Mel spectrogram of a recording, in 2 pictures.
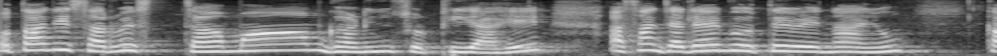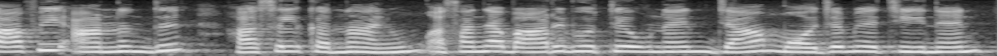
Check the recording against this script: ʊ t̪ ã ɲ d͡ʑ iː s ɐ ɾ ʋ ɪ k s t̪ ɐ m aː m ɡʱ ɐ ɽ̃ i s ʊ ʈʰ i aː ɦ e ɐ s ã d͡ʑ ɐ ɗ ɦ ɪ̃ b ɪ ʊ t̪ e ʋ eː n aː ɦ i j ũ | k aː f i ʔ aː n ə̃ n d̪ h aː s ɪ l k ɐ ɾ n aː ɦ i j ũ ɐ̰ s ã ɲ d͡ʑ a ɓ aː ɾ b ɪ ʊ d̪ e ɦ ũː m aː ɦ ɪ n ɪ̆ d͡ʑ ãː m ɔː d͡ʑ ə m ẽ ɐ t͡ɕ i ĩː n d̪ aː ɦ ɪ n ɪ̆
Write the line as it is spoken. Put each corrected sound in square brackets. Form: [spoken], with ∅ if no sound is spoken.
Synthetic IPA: ʊ t̪ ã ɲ d͡ʑ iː s ɐ ɾ ʋ ɪ [∅] s t̪ ɐ m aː m ɡʱ ɐ ɽ̃ i s ʊ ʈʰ i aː ɦ e ɐ s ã d͡ʑ ɐ ɗ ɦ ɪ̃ b ɪ ʊ t̪ e ʋ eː n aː ɦ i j ũ | k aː f i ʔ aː n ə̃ n d̪ h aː s ɪ l k ɐ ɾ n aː ɦ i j ũ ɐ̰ s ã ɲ d͡ʑ a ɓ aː ɾ b ɪ ʊ [t̪] e ɦ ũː [n] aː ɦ ɪ n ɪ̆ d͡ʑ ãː m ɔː d͡ʑ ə m ẽ ɐ t͡ɕ i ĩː n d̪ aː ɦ ɪ n ɪ̆

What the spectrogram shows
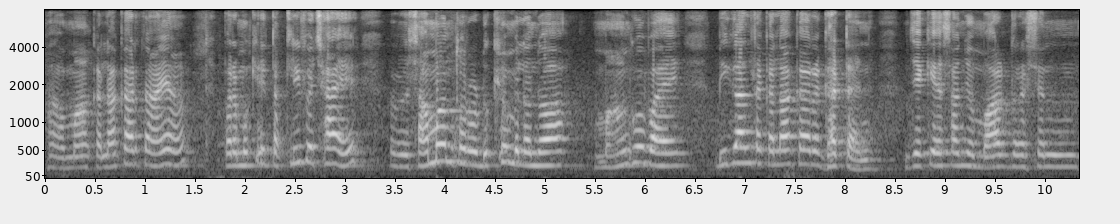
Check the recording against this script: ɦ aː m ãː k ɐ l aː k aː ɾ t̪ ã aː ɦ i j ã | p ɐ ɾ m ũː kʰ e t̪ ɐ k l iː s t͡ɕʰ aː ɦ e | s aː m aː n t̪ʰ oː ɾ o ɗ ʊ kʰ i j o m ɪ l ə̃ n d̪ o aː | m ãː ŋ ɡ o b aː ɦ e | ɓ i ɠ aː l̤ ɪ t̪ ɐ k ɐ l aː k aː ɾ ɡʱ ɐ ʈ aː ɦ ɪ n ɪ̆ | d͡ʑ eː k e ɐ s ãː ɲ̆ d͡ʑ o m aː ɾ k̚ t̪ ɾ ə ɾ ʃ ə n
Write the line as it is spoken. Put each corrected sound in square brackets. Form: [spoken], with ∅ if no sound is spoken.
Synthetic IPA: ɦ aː m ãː k ɐ l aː k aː ɾ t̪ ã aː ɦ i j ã | p ɐ ɾ m ũː kʰ e t̪ ɐ k l iː [f] t͡ɕʰ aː ɦ e | s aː m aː n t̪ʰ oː ɾ o ɗ ʊ kʰ i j o m ɪ l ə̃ n d̪ o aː | m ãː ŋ ɡ o b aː ɦ e | ɓ [iː] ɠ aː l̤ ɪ t̪ ɐ k ɐ l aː k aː ɾ ɡʱ ɐ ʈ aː ɦ ɪ n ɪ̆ | d͡ʑ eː k e ɐ s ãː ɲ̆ d͡ʑ o m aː ɾ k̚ [d̪] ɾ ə ɾ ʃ ə n

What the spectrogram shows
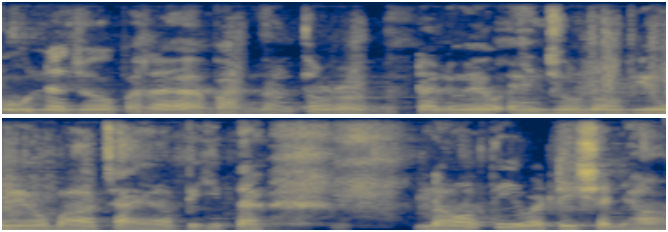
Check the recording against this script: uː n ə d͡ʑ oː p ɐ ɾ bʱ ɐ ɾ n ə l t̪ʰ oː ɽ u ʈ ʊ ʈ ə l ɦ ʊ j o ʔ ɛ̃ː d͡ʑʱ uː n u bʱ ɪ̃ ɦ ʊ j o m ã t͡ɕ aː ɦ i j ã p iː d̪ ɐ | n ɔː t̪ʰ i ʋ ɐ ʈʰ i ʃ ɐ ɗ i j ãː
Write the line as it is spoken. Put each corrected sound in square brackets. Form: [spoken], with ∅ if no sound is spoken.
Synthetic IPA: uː n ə d͡ʑ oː p ɐ ɾ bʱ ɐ ɾ n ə l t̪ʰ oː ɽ [o] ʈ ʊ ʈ ə l ɦ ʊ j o ʔ ɛ̃ː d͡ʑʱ uː n [o] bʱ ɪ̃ ɦ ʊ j o m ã t͡ɕ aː ɦ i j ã p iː [t̪] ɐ | n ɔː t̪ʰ i ʋ ɐ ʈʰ i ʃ ɐ ɗ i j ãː

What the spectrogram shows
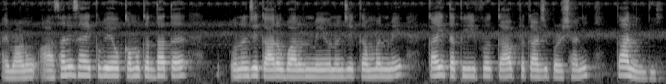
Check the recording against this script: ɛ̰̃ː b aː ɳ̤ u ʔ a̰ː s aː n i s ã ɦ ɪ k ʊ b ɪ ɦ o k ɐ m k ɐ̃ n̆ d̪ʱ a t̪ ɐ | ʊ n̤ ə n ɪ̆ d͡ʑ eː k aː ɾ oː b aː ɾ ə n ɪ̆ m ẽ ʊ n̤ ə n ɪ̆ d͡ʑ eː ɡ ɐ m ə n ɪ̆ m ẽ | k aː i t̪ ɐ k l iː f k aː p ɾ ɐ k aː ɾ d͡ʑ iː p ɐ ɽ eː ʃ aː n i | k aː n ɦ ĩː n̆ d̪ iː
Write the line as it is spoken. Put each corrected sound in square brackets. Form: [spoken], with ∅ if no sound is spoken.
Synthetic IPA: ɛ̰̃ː [m] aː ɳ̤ u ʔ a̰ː s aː n i s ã ɦ ɪ k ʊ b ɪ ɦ o k ɐ m k ɐ̃ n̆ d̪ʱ a t̪ ɐ | ʊ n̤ ə n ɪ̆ d͡ʑ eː k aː ɾ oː b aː ɾ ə n ɪ̆ m ẽ ʊ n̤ ə n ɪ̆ d͡ʑ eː [k] ɐ m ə n ɪ̆ m ẽ | k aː i t̪ ɐ k l iː f k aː p ɾ ɐ k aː ɾ d͡ʑ iː p ɐ [ɾ] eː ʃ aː n i | k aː n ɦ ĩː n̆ d̪ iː

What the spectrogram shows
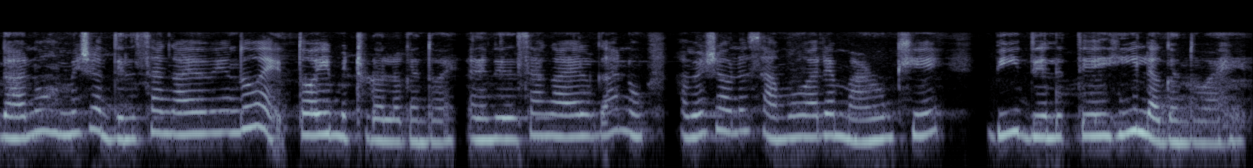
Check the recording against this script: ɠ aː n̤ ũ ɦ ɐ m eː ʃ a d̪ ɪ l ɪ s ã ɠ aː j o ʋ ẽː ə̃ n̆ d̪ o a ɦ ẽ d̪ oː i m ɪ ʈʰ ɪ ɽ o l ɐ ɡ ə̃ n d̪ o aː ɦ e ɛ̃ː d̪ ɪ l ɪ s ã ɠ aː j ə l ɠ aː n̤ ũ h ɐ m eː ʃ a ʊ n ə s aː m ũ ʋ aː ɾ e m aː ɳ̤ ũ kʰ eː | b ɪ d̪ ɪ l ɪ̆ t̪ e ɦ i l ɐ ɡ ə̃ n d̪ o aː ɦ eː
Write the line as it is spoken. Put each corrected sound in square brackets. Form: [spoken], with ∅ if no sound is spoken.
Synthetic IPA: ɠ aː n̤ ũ ɦ ɐ m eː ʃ a d̪ ɪ l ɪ s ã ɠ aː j o ʋ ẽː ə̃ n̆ d̪ o a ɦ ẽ [t̪] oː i m ɪ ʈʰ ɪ ɽ o l ɐ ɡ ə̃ n d̪ o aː ɦ e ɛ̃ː d̪ ɪ l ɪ s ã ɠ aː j ə l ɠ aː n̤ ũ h ɐ m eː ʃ a ʊ n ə s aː m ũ ʋ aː ɾ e m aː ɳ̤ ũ kʰ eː | b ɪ d̪ ɪ l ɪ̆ t̪ e ɦ i l ɐ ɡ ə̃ n d̪ o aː ɦ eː

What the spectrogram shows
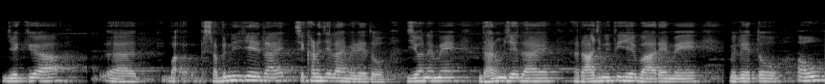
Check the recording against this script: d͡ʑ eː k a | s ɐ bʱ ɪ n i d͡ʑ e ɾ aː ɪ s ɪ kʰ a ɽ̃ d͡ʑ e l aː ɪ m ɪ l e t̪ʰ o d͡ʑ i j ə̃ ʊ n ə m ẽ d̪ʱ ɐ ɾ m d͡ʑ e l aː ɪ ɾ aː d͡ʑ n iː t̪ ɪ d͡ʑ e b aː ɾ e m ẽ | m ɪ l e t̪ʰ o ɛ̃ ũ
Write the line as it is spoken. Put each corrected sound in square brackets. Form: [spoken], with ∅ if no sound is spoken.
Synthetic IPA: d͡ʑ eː k a | s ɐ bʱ ɪ n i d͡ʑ e [l] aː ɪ s ɪ kʰ [ə] ɽ̃ d͡ʑ e l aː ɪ m ɪ l e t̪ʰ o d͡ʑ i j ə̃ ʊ n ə m ẽ d̪ʱ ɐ ɾ m d͡ʑ e l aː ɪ ɾ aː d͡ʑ n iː t̪ [i] d͡ʑ e b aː ɾ e m ẽ | m ɪ l e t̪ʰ o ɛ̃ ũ

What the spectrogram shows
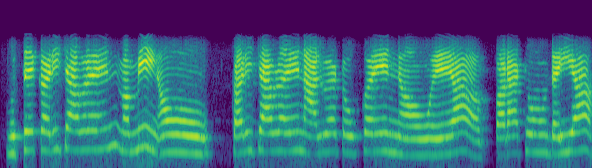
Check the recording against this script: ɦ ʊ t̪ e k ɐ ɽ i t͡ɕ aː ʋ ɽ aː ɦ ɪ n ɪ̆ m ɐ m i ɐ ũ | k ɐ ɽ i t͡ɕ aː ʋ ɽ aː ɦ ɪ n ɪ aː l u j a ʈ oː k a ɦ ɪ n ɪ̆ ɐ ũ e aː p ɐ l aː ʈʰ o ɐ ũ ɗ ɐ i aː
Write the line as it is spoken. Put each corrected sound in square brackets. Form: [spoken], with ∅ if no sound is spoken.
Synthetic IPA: ɦ ʊ t̪ e k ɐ ɽ i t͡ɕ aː ʋ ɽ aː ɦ ɪ n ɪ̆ m ɐ m i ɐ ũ | k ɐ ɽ i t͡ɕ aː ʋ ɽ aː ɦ ɪ n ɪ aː l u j a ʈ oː k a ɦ ɪ n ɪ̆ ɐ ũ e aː p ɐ [ɽ] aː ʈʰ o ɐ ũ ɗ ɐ i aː

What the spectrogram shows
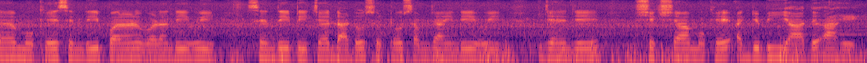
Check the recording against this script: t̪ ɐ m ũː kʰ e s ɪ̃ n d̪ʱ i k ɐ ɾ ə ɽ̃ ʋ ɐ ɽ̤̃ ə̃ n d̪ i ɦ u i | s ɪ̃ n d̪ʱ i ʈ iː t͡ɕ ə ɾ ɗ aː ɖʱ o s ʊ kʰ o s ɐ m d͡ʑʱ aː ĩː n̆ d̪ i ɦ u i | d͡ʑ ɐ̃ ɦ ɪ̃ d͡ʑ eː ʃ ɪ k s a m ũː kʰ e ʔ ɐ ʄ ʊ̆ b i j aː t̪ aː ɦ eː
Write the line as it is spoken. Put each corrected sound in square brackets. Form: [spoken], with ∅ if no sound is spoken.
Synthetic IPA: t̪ ɐ m ũː kʰ e s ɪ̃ n d̪ʱ i [p] ɐ ɾ ə ɽ̃ ʋ ɐ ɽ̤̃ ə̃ n d̪ i ɦ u i | s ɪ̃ n d̪ʱ i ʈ iː t͡ɕ ə ɾ ɗ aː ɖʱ o s ʊ [ʈʰ] o s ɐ m d͡ʑʱ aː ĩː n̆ d̪ i ɦ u i | d͡ʑ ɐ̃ ɦ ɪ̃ d͡ʑ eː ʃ ɪ k [ʃ] a m ũː kʰ e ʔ ɐ ʄ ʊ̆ b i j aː [d̪] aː ɦ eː

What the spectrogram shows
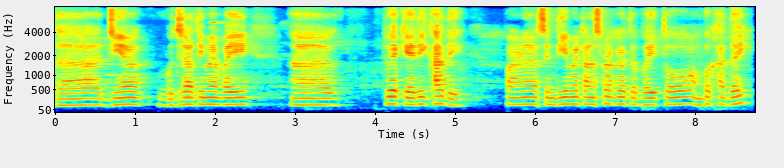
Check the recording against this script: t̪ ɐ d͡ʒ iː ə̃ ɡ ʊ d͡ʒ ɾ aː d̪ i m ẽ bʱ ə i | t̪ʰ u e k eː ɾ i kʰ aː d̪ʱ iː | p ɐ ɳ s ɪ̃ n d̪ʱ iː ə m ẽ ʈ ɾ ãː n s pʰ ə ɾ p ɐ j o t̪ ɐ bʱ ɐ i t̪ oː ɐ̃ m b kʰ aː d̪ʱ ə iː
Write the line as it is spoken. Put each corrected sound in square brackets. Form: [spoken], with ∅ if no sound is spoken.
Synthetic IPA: t̪ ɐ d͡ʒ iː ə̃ ɡ ʊ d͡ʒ ɾ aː [t̪] i m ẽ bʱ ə i | [t̪] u e k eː ɾ i kʰ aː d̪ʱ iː | p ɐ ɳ s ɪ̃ n d̪ʱ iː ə m ẽ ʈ ɾ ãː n s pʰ ə ɾ [k] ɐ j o t̪ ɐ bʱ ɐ i t̪ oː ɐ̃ m b kʰ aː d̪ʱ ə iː

